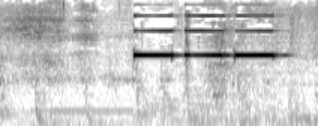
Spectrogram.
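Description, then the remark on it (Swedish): A smoke detector with a low battery beeps loudly, a shrill high-pitched tone sounding in a few quick bursts with short gaps. A low rumble of background noise comes first. No one speaks. “Han orkar inte ens byta brandvarnare.”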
